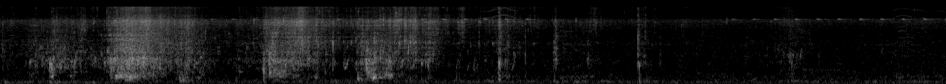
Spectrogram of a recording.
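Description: Shallow river water splashing and sloshing as someone wades through it, in two bursts over the first four seconds, then faint scattered ticks.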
